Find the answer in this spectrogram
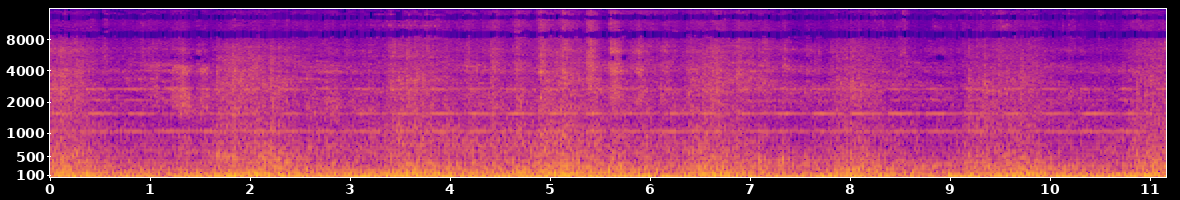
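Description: Double-stack intermodal train's well cars rolling past: a steady rumble and clatter of steel wheels over the rails, with a faint thin steady ring above it.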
